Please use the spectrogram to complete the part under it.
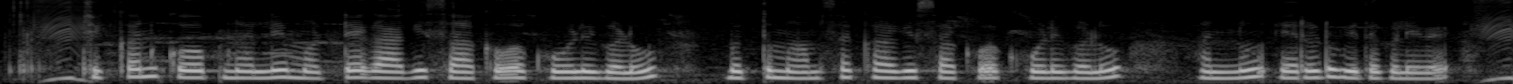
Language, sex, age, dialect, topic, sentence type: Kannada, female, 18-24, Mysore Kannada, agriculture, statement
